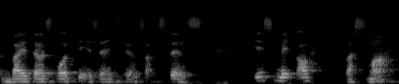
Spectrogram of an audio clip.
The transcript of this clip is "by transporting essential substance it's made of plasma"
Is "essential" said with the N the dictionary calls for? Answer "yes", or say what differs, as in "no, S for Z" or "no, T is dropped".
yes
